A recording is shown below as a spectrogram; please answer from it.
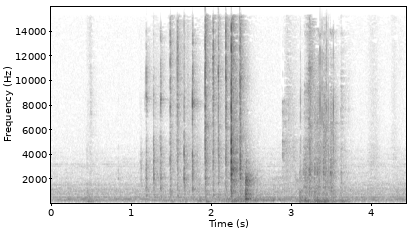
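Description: Fast typing on a computer keyboard: a run of about ten key clicks entering a password, the last strike the loudest, followed by a short softer noise.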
